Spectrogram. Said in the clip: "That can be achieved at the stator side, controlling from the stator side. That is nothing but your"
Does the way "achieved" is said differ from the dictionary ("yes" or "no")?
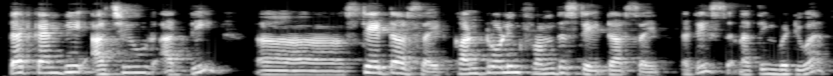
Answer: no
